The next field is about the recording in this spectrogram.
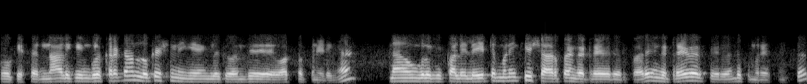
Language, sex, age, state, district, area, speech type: Tamil, male, 18-30, Tamil Nadu, Sivaganga, rural, conversation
